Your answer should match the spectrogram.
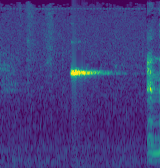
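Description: A single short high-pitched tone, like a squeak or beep, about a second in, lasting about half a second and fading out, over quiet room tone.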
